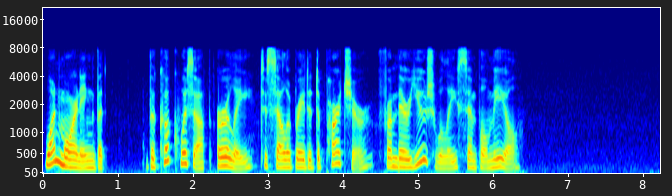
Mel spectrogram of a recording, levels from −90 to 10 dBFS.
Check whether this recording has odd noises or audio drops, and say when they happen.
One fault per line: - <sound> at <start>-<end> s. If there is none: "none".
none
